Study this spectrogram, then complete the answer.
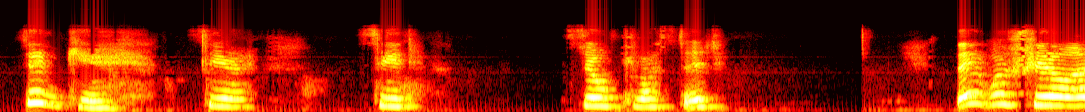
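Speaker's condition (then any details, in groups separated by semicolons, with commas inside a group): Cerebral palsy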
